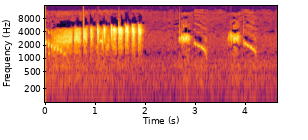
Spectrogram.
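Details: Rufous-capped babbler opening with a rapid rattling trill of about a dozen notes. It is followed by two separate calls, each a short burst dropping into a slurred descending whistle about a second apart.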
